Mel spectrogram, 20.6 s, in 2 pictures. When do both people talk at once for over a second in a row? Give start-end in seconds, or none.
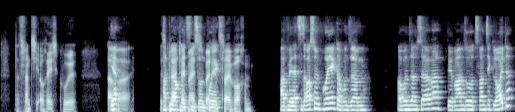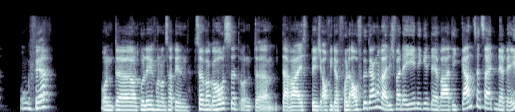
3.2-4.5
